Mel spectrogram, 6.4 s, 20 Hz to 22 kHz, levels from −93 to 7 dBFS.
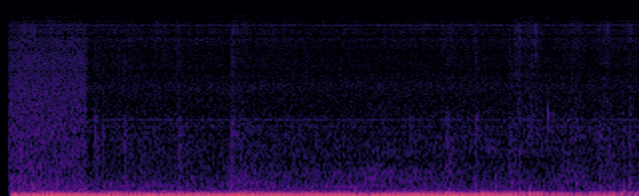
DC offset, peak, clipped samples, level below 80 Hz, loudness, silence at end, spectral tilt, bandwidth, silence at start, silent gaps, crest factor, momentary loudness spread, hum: under 0.1%; -30 dBFS; under 0.1%; -40 dBFS; -48 LUFS; 0 s; -4.5 dB/octave; 15 kHz; 0.1 s; none; 10 dB; 4 LU; none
